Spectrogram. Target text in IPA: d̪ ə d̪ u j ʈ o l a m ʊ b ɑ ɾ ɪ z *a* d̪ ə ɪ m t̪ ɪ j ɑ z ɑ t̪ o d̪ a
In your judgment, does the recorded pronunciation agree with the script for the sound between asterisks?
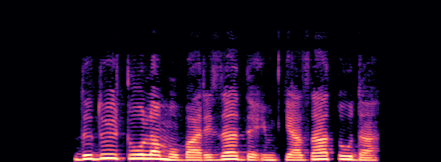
yes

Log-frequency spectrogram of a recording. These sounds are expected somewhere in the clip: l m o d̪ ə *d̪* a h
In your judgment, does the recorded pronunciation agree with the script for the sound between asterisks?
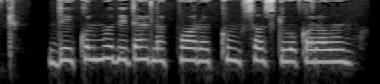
yes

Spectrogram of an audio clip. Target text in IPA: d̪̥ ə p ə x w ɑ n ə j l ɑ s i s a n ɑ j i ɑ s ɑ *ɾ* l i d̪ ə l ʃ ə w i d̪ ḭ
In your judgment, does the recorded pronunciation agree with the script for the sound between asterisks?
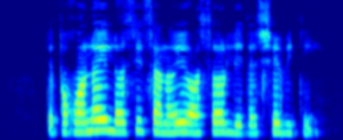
yes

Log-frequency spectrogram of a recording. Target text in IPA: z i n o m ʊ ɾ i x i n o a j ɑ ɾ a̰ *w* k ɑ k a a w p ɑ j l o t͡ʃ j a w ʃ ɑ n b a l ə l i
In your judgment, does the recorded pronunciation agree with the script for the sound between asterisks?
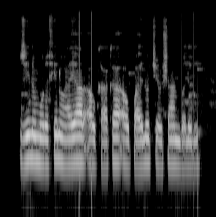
yes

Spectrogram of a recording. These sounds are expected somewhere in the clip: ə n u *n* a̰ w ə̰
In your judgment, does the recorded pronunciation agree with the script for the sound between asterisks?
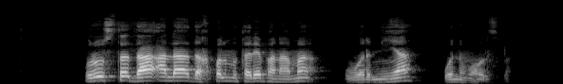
no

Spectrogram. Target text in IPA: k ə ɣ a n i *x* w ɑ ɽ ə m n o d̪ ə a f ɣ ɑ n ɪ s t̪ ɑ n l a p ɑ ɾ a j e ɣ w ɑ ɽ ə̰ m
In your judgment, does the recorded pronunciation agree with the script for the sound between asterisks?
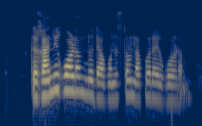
no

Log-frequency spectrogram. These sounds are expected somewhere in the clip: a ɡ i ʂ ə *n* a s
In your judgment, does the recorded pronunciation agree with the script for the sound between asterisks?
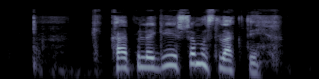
no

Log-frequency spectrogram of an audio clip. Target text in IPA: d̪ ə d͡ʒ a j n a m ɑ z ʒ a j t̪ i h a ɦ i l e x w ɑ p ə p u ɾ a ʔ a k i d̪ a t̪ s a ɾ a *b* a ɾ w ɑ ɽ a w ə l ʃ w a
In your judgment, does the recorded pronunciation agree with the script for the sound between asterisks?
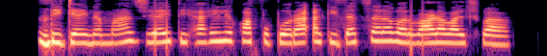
no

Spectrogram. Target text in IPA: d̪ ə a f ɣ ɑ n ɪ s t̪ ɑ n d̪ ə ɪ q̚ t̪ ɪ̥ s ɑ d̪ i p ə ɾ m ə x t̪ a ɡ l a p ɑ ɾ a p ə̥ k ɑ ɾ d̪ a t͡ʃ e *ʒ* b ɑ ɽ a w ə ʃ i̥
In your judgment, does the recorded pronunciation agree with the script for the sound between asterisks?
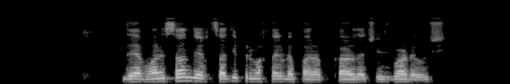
yes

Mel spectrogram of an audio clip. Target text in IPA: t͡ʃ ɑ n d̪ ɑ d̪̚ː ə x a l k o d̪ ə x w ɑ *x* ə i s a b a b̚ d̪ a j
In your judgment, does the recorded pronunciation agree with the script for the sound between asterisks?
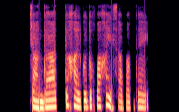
yes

